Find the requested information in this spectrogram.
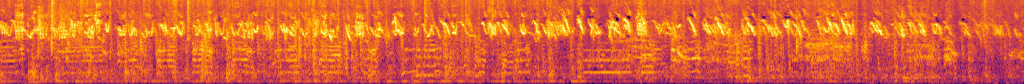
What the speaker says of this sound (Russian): Еще одна курица вышла из старого курятника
